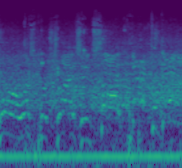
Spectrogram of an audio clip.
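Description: NBA broadcast game audio: arena crowd noise under a faint play-by-play commentator, with a basketball being dribbled on the court.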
